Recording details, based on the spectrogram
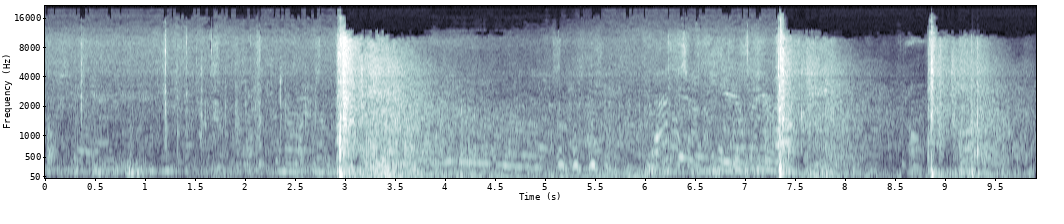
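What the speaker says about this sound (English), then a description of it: "They shot another cannon." Three sharp, booming cannon blasts ring out at uneven intervals over a rumbling background with muffled voices, at a Civil War living history reenactment in Rochester, Minnesota.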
